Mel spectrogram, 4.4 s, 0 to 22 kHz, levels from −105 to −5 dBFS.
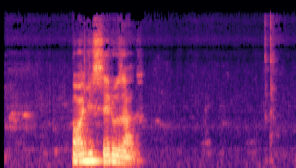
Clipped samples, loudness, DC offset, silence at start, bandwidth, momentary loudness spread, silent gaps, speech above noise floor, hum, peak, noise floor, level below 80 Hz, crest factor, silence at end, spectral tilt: under 0.1%; -13 LUFS; under 0.1%; 1.1 s; 14.5 kHz; 16 LU; none; 51 dB; none; 0 dBFS; -63 dBFS; -52 dBFS; 18 dB; 2.35 s; -6 dB/octave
